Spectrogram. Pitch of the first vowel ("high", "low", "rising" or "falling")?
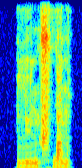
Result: rising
